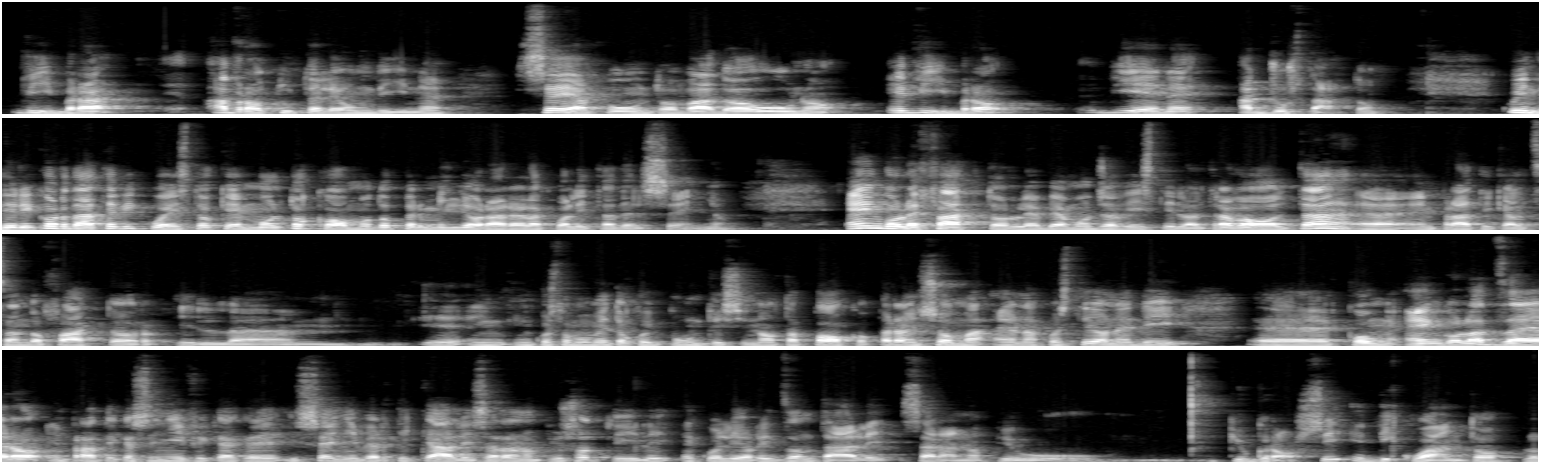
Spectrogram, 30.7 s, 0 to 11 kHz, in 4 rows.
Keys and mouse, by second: 1.8 click, 2.9 click, 9.4 click, 14.7 click, 15.9 click, 19.0 click, 20.3 click, 24.2 click, 29.9 click.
